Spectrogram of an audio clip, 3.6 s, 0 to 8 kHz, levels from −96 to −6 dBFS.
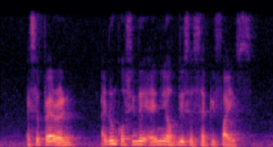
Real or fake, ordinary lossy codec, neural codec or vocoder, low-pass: real; none; none; 7.2 kHz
